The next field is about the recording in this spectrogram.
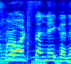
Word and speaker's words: Schwarzenegger: I don't know how to pronounce his surname. – Schwarzenegger. – I should be embarrassed because he's been in our Schwarzenegger. That's how he fucking pronounces his name.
